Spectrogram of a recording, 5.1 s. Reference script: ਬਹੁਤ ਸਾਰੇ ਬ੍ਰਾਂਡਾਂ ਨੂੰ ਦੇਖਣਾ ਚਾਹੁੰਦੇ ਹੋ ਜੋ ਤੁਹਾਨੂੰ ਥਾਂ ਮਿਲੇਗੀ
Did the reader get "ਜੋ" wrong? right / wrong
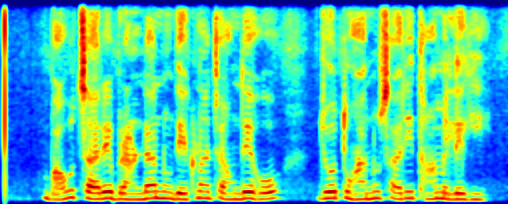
right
